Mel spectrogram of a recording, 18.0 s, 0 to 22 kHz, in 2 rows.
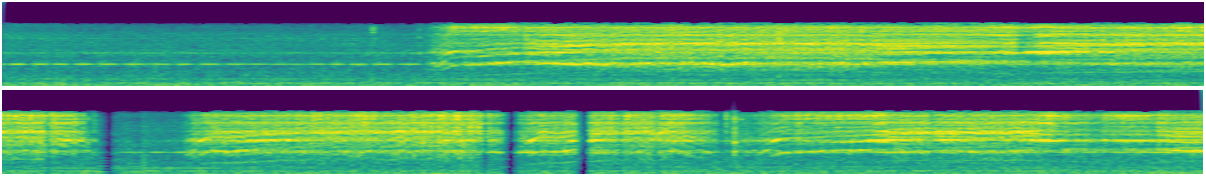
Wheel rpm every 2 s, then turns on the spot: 0, 120, 160, 160, 90, 140, 110, 160, 160.
none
